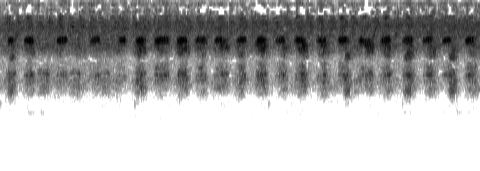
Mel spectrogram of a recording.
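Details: Summer cicadas making a piercing, rasping buzz in distinct rhythmic surges, roughly two and a half per second, layered over a continuous high shimmer.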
